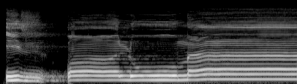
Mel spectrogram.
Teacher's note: panjangkan idzqolu maan hati-hati pada saat membunyikan huruf hamzah setelah Mad huruf hamzah jangan diseret ya Hamzah memiliki sifat syiddah maka harus dibaca jelas dan tegas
